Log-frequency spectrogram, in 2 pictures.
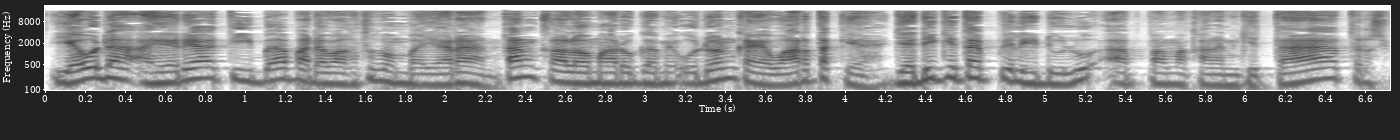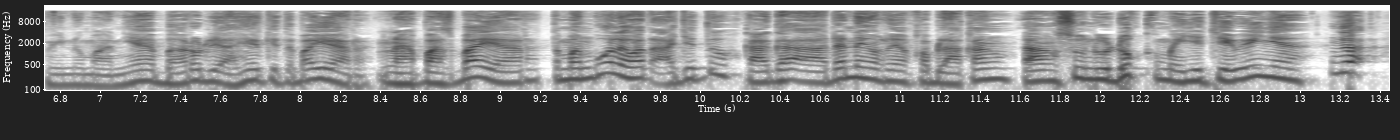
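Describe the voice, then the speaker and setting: A man's voice: a little high, fast talker, hardly any pauses, bright, forceful tone. A man with telling a comic personal story in an exasperated, grumbling way. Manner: exasperated, grumbling, swears for punchlines.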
